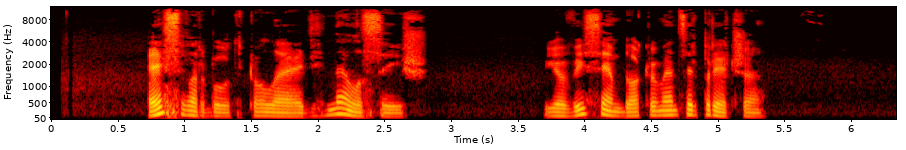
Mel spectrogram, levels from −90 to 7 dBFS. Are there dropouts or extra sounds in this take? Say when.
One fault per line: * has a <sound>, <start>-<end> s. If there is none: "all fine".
all fine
